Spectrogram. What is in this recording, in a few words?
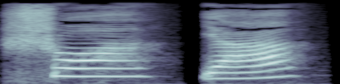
"shua1ya2", Chinese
